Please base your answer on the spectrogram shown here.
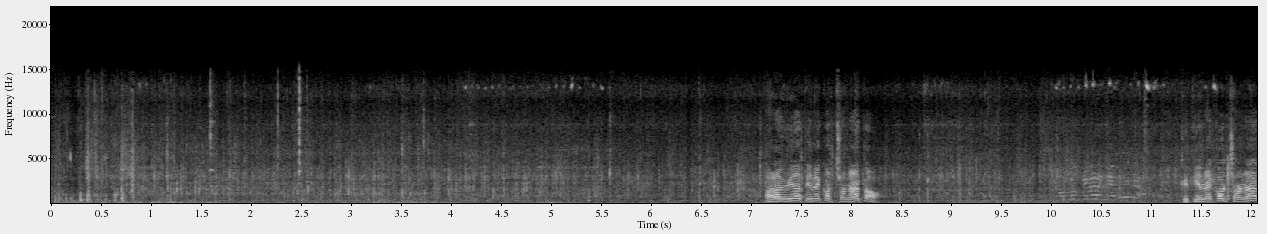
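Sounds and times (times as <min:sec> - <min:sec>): bike rumbling over rough trail: 0:00.0 - 0:12.0.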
